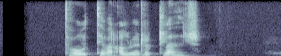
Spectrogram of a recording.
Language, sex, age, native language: Icelandic, female, 40-49, Icelandic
